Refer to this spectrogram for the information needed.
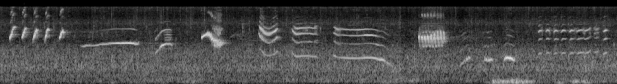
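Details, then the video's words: Asian pied starling song serving as a lure to make other birds answer: quick ticking series, sliding whistles, wavering rising and falling phrases and a harsh squawk, with a faint low thump partway through. "Pancingan suara burung jalak suren macet bunyi 🐦 5 Menit Langsung nyautt!!"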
